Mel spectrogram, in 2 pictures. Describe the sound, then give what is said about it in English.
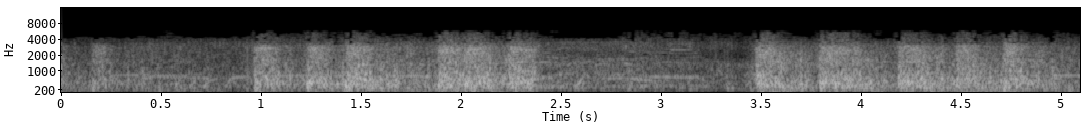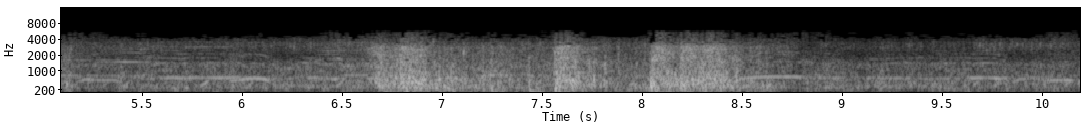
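Rifle gunfire from men firing at attackers with spears rings out in loud bursts, several shots clustered in irregular volleys with brief pauses between, over a steady rushing background noise. “Use your rifles, men.”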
